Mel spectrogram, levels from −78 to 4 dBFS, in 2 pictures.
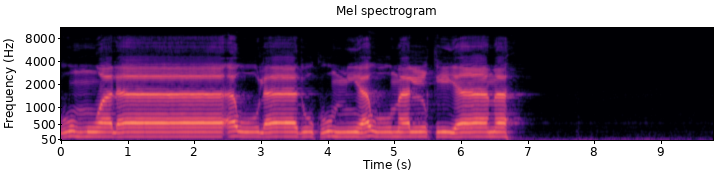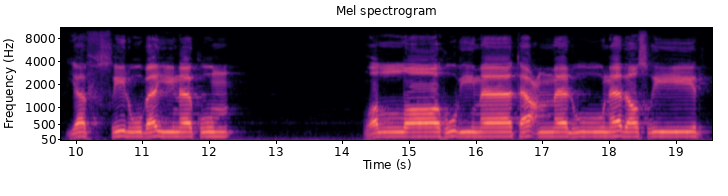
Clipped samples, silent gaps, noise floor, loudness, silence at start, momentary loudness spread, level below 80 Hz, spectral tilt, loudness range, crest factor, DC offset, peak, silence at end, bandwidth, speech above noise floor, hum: under 0.1%; none; -59 dBFS; -20 LUFS; 0 s; 8 LU; -56 dBFS; -5 dB/octave; 9 LU; 16 dB; under 0.1%; -4 dBFS; 0.15 s; 9.8 kHz; 39 dB; none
